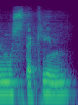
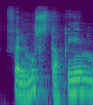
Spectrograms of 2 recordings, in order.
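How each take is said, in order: First: The middle consonant is a plain k sound. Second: The middle consonant is a deep throaty q sound. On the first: The speaker calls it wrong. "لا يصح هذا الأمر" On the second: The speaker calls it right. "حرف الكاف بدلا من حرف القاف"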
